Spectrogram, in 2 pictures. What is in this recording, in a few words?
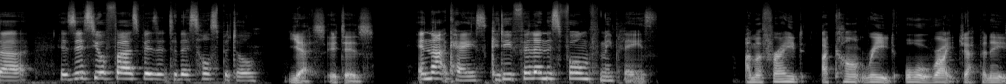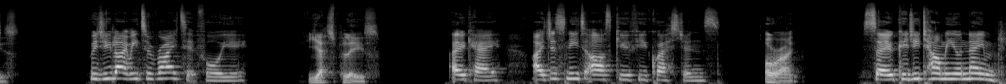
Conversation; Bedside Manner Beginner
